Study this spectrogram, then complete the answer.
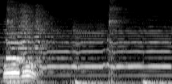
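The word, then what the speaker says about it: Bodo: of Boro or boroi when Europeans started writing the name they wrote Boro but spelled as b o d o correct pronunciation would be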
